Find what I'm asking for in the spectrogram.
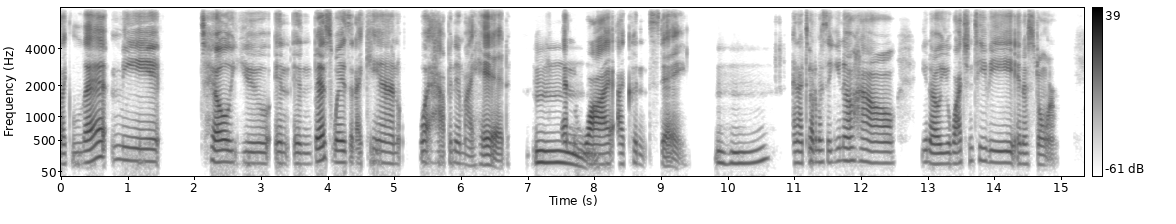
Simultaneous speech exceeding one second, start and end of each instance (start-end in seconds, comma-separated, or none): none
